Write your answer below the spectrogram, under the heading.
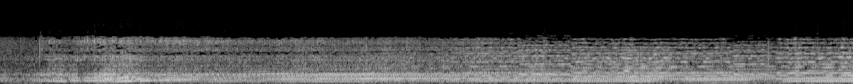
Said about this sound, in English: There's the police station in the middle of the block, Lothar. Those two green lights with the cars just pulling away.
